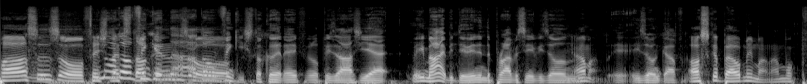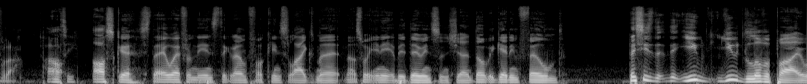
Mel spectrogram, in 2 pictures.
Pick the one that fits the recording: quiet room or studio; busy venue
busy venue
